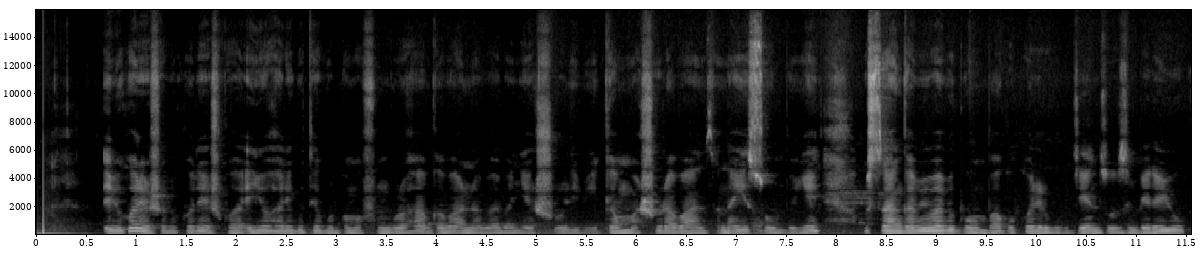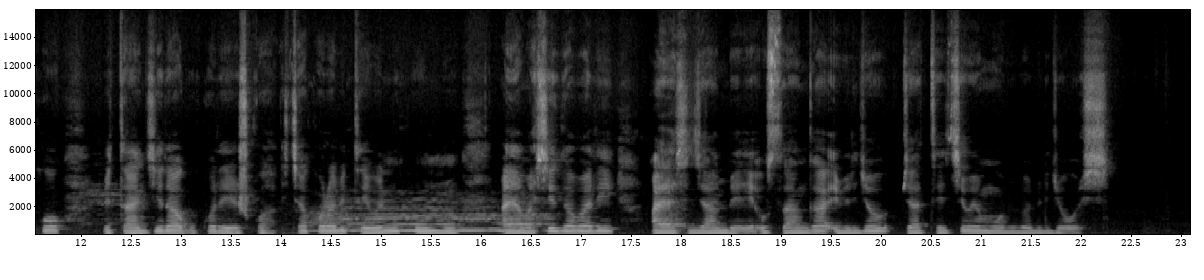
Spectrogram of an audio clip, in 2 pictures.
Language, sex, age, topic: Kinyarwanda, male, 18-24, education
